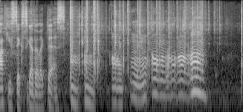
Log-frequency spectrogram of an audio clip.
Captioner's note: moaning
